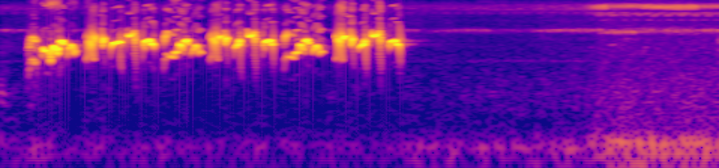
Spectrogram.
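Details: Sooty-headed bulbul calling loudly to lure other bulbuls; a fast excited run of bright chirping notes for under three seconds, then a quiet pause with faint low background rumble.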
